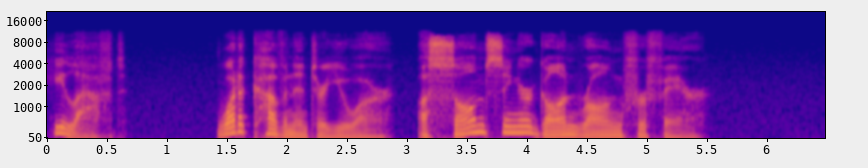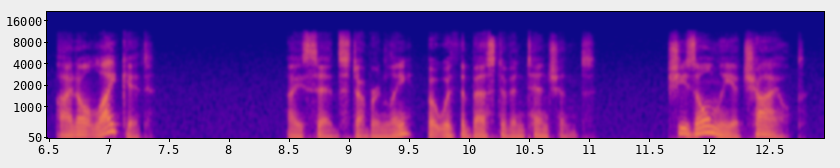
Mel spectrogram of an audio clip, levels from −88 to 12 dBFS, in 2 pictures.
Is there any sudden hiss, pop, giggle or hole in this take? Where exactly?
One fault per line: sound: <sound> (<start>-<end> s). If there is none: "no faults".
no faults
